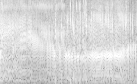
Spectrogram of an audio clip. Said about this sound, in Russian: Извините, конечно, но вы пердите.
